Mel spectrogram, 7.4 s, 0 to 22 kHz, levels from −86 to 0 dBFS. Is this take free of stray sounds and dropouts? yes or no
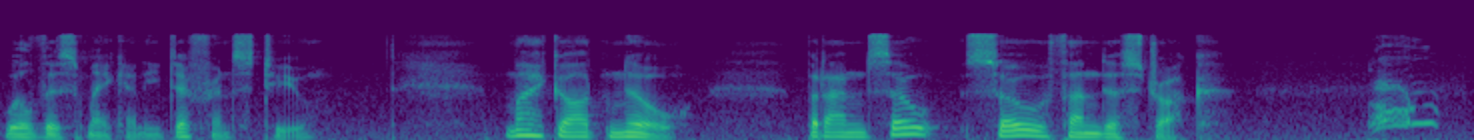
no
